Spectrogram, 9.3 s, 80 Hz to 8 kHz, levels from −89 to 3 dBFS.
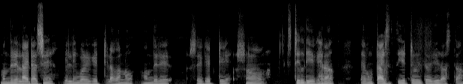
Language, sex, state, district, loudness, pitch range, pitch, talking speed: Bengali, male, West Bengal, Dakshin Dinajpur, -39 LUFS, 125-135 Hz, 130 Hz, 140 wpm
